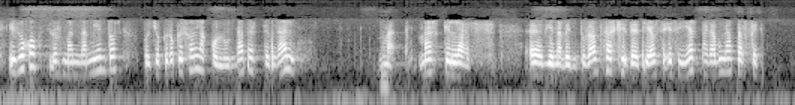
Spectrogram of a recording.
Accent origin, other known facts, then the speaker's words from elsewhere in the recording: Pamplona, Navarre, Spain; de Pamplona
